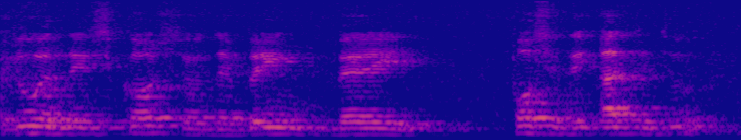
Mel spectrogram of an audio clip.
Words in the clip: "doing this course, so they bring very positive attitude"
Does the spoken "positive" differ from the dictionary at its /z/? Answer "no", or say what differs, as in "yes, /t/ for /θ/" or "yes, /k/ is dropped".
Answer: yes, /s/ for /z/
